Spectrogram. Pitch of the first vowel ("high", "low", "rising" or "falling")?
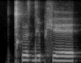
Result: high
